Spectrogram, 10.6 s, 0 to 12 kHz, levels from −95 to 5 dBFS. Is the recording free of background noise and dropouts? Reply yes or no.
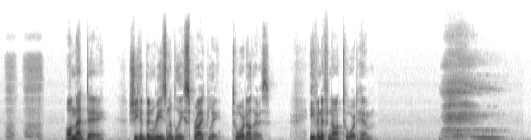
no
